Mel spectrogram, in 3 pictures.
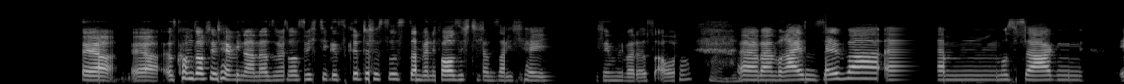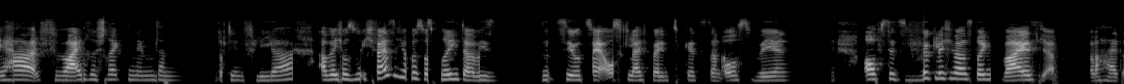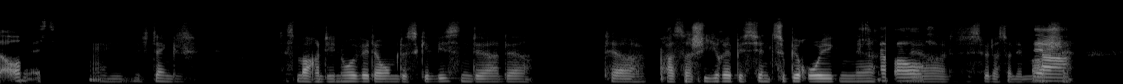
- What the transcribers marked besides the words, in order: distorted speech; other background noise
- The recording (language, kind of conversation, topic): German, unstructured, Was findest du an Kreuzfahrten problematisch?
